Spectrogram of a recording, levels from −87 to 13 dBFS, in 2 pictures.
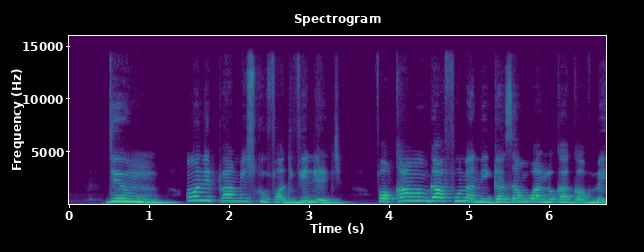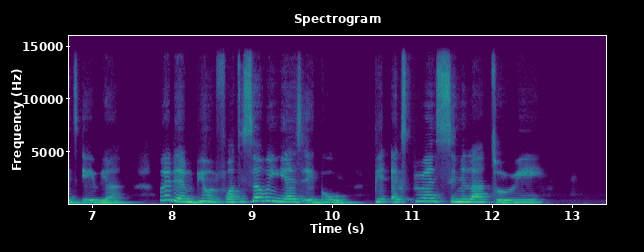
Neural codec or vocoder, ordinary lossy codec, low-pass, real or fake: autoencoder, 48 kHz, 32 numbers a frame, DAC-VAE, trained on Japanese speech; none; 14.4 kHz; fake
